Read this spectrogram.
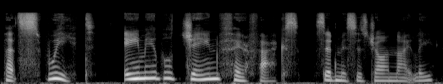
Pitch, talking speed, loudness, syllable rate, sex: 205 Hz, 120 wpm, -19 LUFS, 3.3 syllables/s, female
